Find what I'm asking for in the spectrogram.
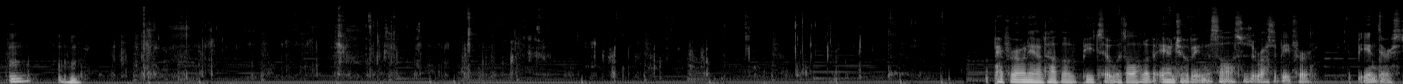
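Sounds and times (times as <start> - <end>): soft background music: 0.0 - 14.0
crunching pizza crust: 0.7 - 9.2.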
